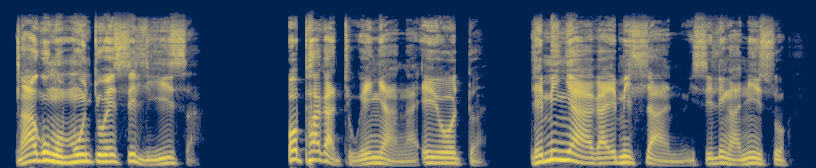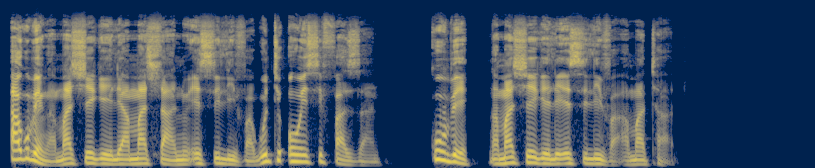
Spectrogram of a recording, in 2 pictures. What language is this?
North Ndebele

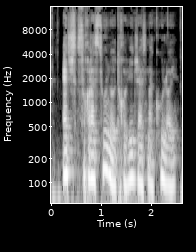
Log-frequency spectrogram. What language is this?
Esperanto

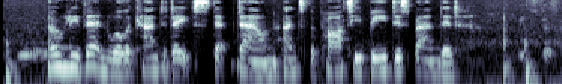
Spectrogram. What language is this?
English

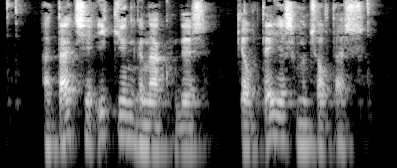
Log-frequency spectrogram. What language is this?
Mari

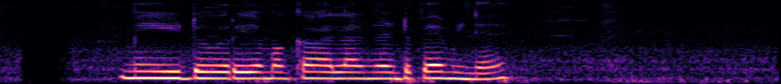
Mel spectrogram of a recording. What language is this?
Sinhala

